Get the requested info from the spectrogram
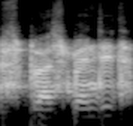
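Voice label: "splash bandit", English speech; Allied Flight; DCS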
